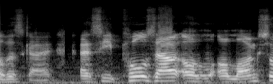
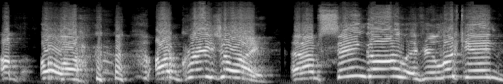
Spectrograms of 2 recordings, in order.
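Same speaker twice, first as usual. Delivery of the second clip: very high, called-out, raised yell; 13 semitones higher, 7 dB louder than usual. In a game scene across a canyon, a player does Greyjoy yelling out. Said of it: "Greyjoy just yells out".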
